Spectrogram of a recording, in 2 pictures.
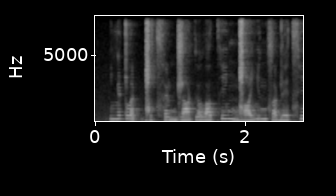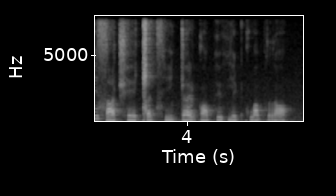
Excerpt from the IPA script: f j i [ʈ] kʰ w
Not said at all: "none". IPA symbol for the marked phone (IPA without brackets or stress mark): ʈ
